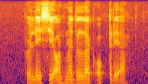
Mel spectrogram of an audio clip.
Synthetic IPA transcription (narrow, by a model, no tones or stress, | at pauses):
pʰulisiɑntmədələkɔp̚trḭə̰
